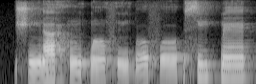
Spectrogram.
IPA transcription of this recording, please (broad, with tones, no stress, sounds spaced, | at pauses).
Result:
ʃ ĩ˨ ɾ a˧ h ũ˨ k͡p ɔ̃˨ f ĩ˨ k͡p o˨˦ f o˧ | s i˦ k͡p ɛ̃˦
